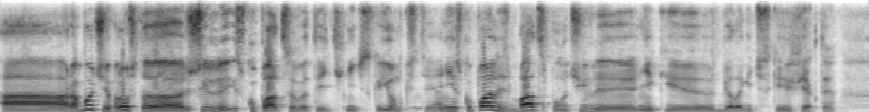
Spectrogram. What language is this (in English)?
Russian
